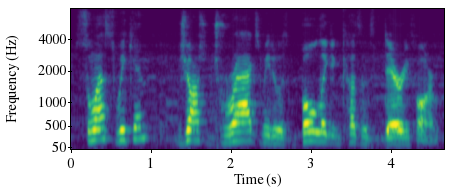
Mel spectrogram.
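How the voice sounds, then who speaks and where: A man's voice: a little high, animated, a little slow, soft background music, rough recording. A young American man playing a cool, smug, mischievous teenage boy, delivering a sitcom monologue with cocky nonchalance. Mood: cocky, amused. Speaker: sitcom actor.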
